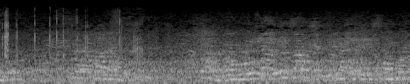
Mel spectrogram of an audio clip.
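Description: Indistinct chatter of several people talking around, with a few light clicks in the first second.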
